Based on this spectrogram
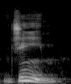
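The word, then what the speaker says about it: ج: In formal Arabic, the letter Jim is pronounced like j, as in jump.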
